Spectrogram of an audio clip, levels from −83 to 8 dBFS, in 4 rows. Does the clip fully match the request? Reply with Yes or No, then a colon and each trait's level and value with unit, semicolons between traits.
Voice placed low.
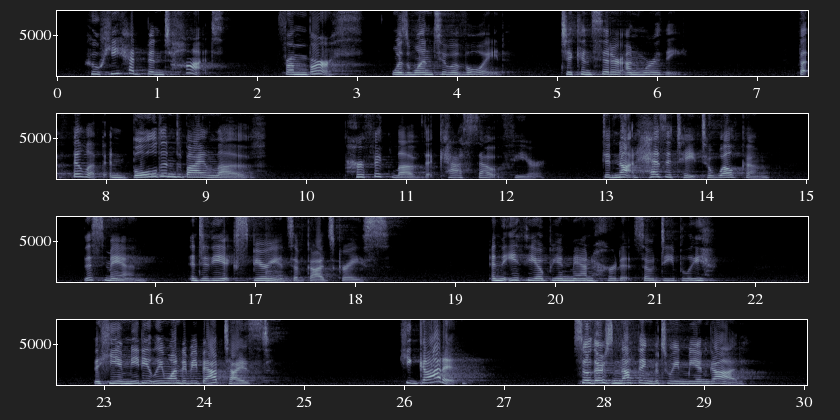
No: very high, 250 Hz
